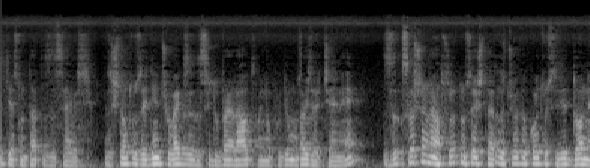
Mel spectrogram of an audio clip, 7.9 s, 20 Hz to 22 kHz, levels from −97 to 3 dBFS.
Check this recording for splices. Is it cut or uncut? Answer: cut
